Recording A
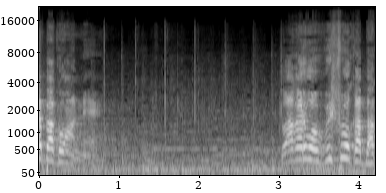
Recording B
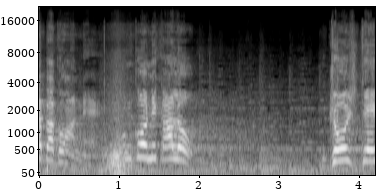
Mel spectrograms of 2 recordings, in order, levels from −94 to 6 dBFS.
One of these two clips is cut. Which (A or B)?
B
